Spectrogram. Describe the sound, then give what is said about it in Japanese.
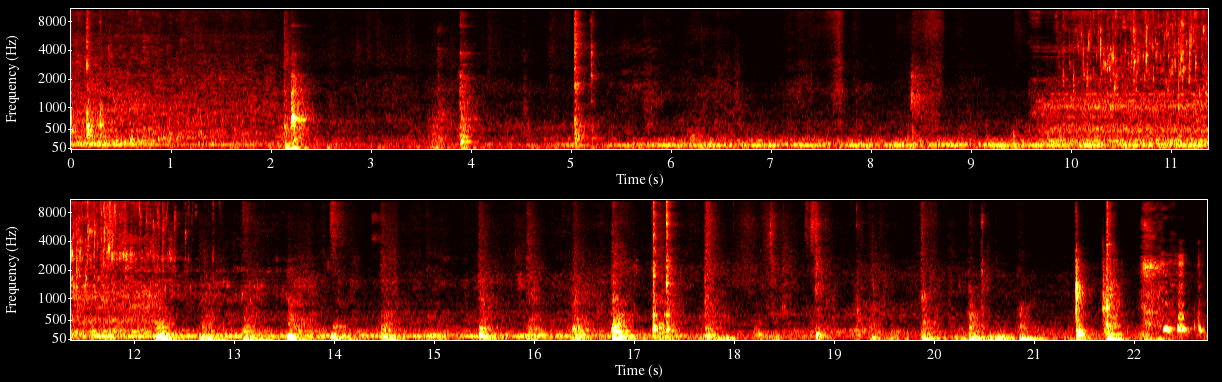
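Water runs from a tap while hands are washed: a steady hiss with many scattered knocks and clatters, fuller in the middle stretch. “じゃあ流します。手洗いに行きますね。”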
